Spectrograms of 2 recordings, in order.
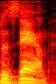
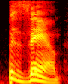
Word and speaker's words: BZAM: in the city called Bazam. Bazam. That's BZAM or BZAM, depending on where you're from and how you like to pronounce that letter.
